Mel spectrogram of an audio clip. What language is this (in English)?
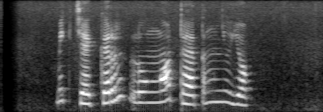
Javanese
